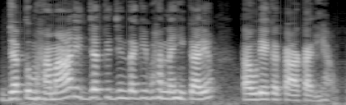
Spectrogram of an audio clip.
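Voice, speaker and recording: A woman's voice: medium pitch, normal speed, a bit bright, slight background noise, natural voice. A woman voicing a sardonic old village husband in a cartoon, muttering taunts in an Awadhi accent. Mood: resentful.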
